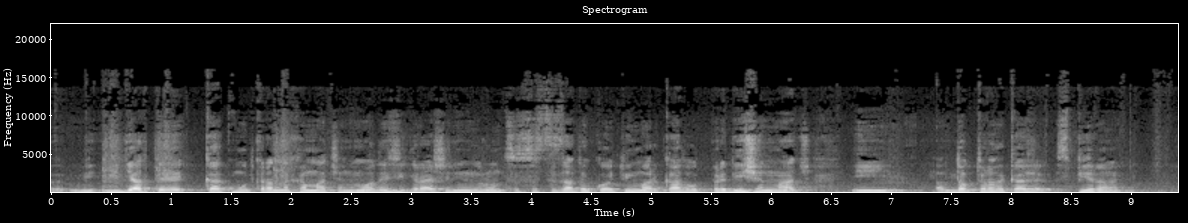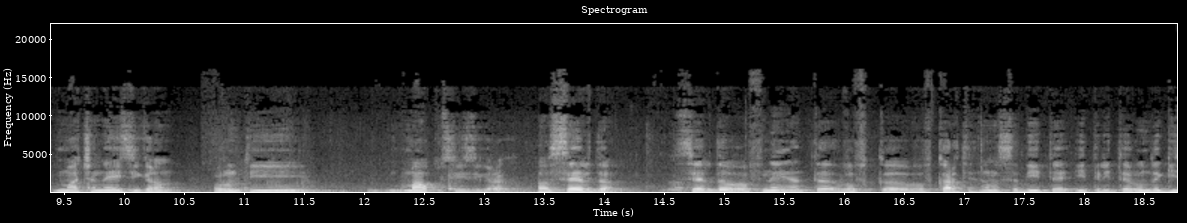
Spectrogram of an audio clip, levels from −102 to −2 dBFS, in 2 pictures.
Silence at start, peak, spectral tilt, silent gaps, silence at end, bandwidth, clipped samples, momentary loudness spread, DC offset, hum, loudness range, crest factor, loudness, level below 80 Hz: 0 s; -6 dBFS; -6.5 dB/octave; none; 0 s; 11 kHz; under 0.1%; 10 LU; under 0.1%; none; 2 LU; 18 dB; -24 LUFS; -56 dBFS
